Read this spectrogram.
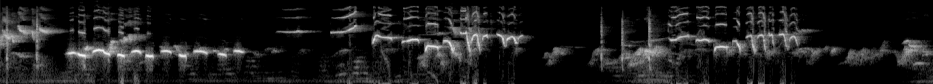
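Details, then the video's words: White-rumped shama song used as a lure to make another shama answer and sing: a rich, fast, varied stream of clear whistles, slurred notes and high chips, delivered in several loud phrases with brief pauses. "Pancingan Murai batu 85% Jitu jadikan Murai batu NYAUT NGEPLONG"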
